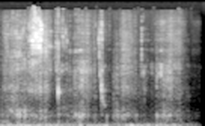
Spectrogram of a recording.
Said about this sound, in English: … slurped cornflakes at the kitchen table.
